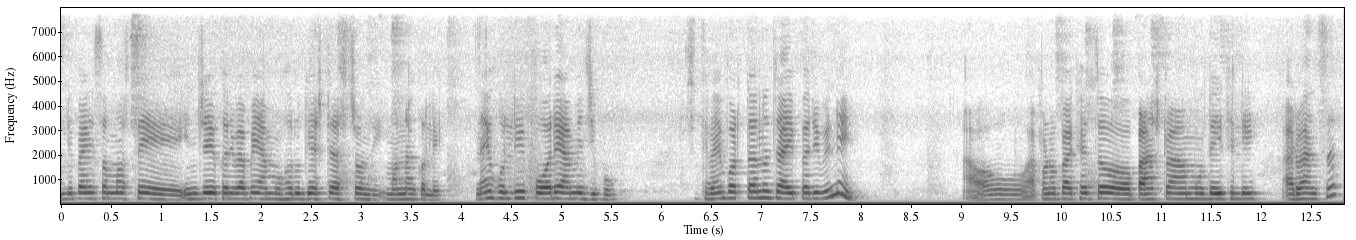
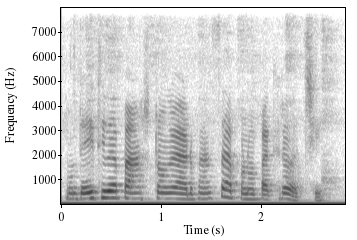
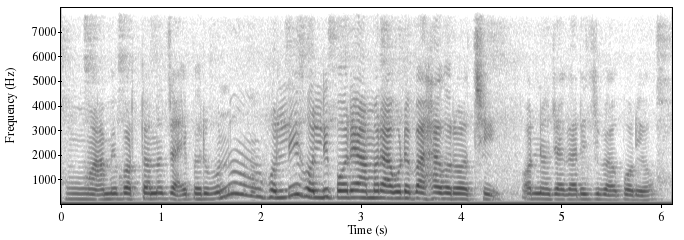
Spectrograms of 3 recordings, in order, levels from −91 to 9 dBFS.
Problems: none marked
